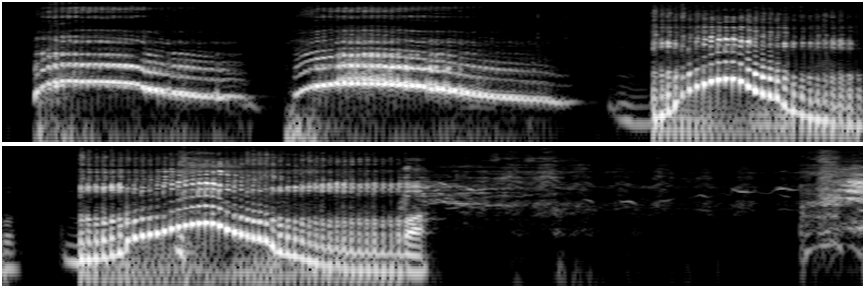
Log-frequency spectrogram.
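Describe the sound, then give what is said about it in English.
Four loud, buzzy lip trills, each a voice mimicking a car revving up, with pitch sweeping upward and then falling back; the later trills rise more steeply. Quieter, fainter sounds follow. “So our lip trill is just literally you can imagine like you're accelerating a car.”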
